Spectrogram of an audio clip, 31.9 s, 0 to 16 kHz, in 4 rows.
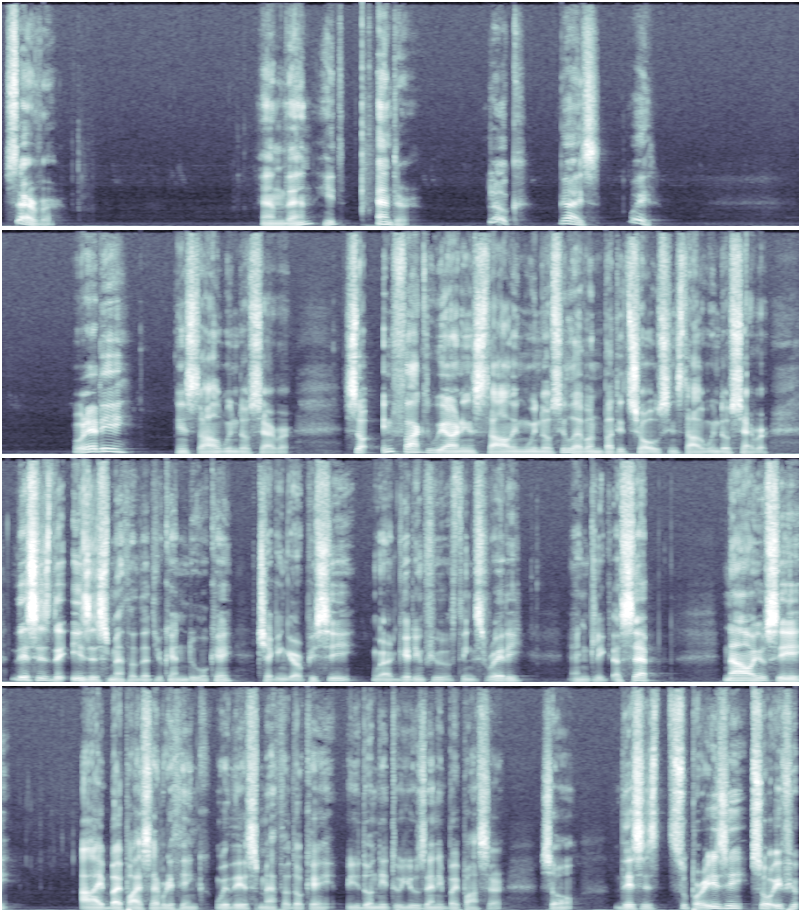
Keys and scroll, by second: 0.0-1.2 typing, 3.6 Return.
